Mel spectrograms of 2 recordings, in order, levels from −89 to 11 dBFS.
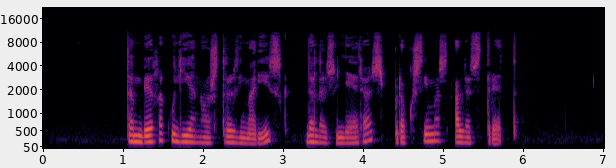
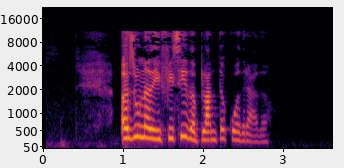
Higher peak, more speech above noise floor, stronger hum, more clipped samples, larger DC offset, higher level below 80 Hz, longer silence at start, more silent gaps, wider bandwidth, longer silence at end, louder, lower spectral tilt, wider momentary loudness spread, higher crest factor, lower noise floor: second, -14 dBFS vs 0 dBFS; second, 44 dB vs 64 dB; neither; neither; neither; second, -82 dBFS vs -66 dBFS; about the same, 1.05 s vs 1 s; neither; about the same, 11 kHz vs 11.5 kHz; first, 1.1 s vs 0.95 s; second, -34 LUFS vs -15 LUFS; first, -5 dB/octave vs -2.5 dB/octave; second, 10 LU vs 16 LU; about the same, 20 dB vs 18 dB; about the same, -77 dBFS vs -79 dBFS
